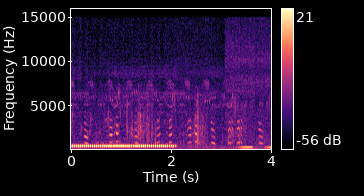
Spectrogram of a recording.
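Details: Barred buttonquail: a sustained low purring drone lasting about two seconds, then short low hoots, with scattered chirps of other birds in the background.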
